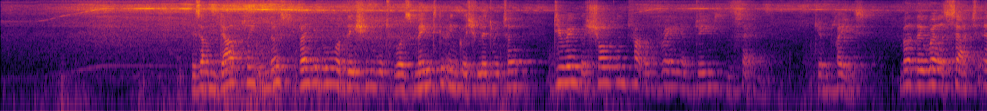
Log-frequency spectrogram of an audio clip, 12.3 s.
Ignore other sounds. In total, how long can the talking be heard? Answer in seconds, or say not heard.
10 s.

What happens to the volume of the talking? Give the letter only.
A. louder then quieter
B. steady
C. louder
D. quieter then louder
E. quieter
D.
